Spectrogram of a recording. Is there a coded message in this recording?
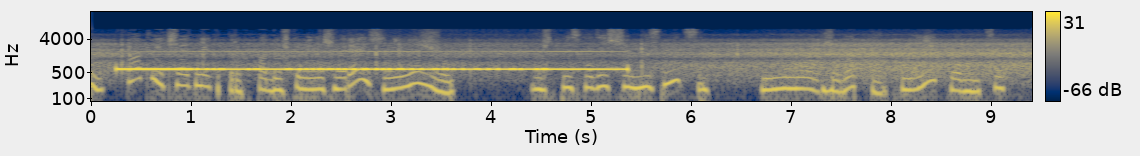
Yes: PSK31 (31.25 baud) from 0.2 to 5.4 s, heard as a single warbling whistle, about 630 Hz, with static crashes.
